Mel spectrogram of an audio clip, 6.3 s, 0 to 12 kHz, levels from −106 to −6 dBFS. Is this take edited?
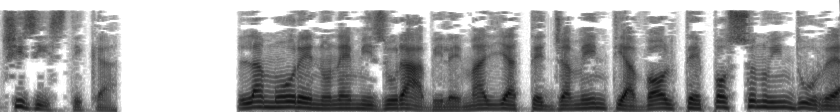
no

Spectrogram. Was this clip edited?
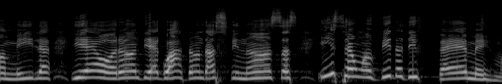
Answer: no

